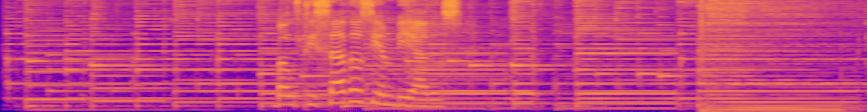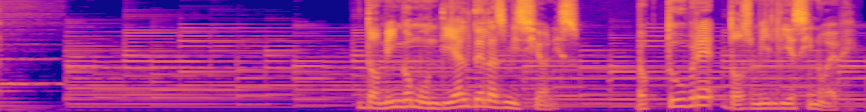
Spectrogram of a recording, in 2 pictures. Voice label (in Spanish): Domund espanol; MDomund 2019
